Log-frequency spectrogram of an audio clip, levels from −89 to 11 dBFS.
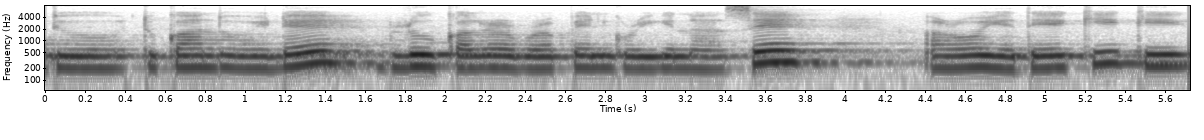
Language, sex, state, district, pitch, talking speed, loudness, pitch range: Nagamese, female, Nagaland, Dimapur, 210 Hz, 135 wpm, -16 LUFS, 205-255 Hz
